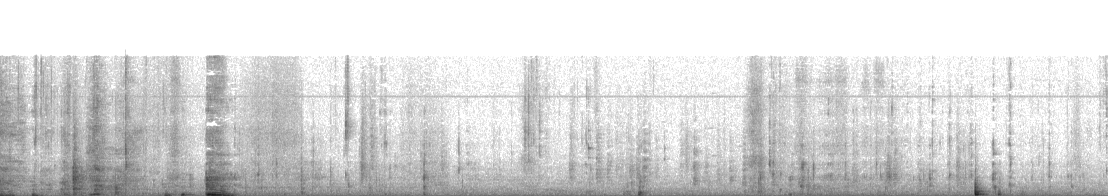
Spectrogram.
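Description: Close-miked chewing of a mouthful of vanilla pound cake, with small mouth and utensil clicks. A brief, loud voice-like sound about two seconds in and a sharp click near the end.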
